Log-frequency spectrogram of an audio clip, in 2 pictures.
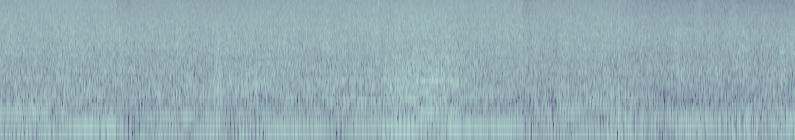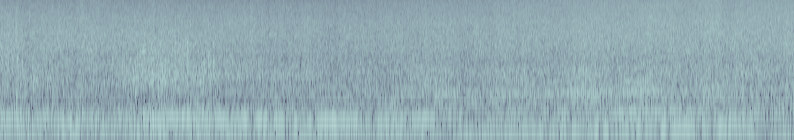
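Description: A car engine roars at high revs, shifting gears as it speeds up and slows down.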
